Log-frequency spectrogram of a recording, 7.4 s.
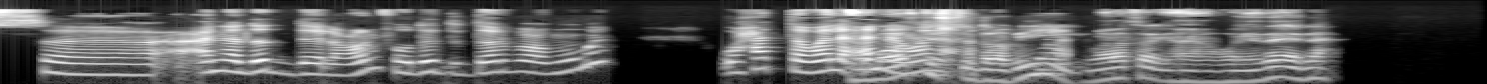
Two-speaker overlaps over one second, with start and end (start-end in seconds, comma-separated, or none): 4.3-5.6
